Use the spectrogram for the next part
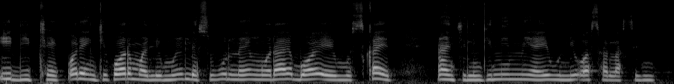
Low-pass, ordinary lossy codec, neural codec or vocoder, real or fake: none; none; codec, 44.1 kHz, 7.8 kbps, Pupu-Codec; fake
